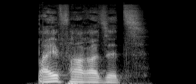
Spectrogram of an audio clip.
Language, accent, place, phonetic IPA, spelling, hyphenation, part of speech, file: German, Germany, Berlin, [ˈbaɪ̯faːʁɐˌzɪt͡s], Beifahrersitz, Bei‧fah‧rer‧sitz, noun, De-Beifahrersitz.ogg
- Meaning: passenger seat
